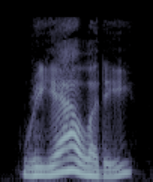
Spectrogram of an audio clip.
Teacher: the first vowel is unstressed, but it clearly sounds like [i], not like schwa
